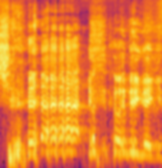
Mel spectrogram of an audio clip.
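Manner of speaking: slow, laughing through the words. Real, not acted. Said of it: "You said doo-doo".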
